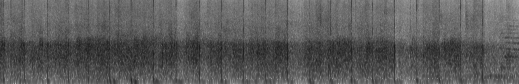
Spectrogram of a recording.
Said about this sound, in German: Und an dieser Stelle sollte eigentlich der Applaus kommen, der eben schon kam. Sie dürfen aber noch mal.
